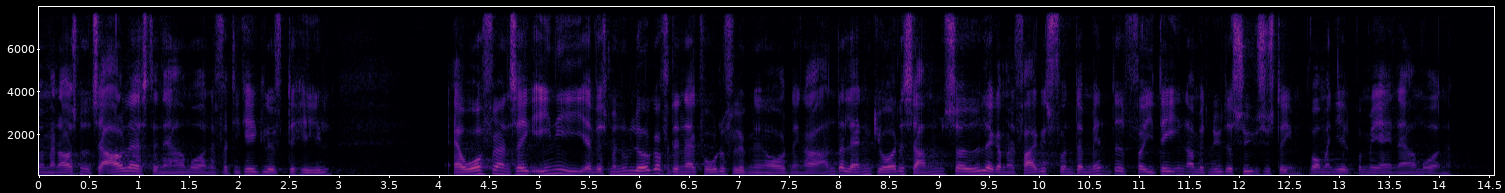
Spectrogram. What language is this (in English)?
Danish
